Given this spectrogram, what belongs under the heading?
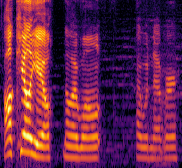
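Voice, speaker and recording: A woman's voice: medium pitch, normal speed, bright, forceful tone, clean tone. A woman livestreaming a game, chatting in a casual, rambling way with playful teasing and some swearing. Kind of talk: casual gaming stream chat. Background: music in the background.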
